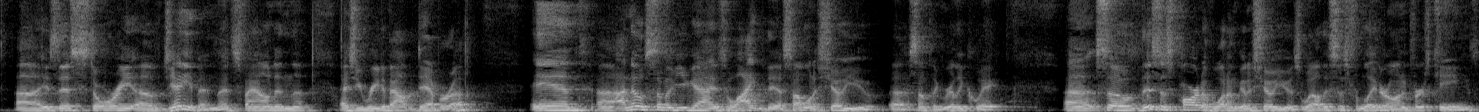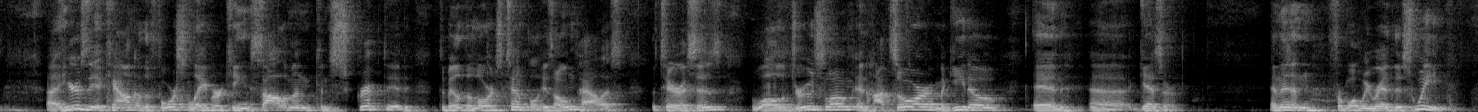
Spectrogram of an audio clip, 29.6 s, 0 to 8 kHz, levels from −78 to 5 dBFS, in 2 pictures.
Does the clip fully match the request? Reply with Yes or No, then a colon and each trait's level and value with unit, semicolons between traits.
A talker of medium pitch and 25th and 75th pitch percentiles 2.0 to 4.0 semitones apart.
No: medium, 145 Hz; average, 4.4 semitones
